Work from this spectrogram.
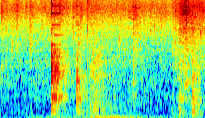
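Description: Garlic and finely chopped onions frying in a pan, a soft sizzle punctuated by a couple of sharp spoon scrapes and taps, close and brief with no talking.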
